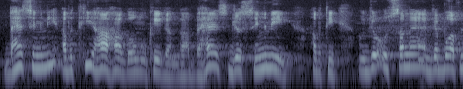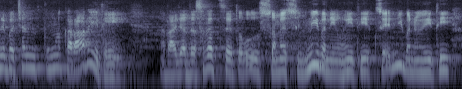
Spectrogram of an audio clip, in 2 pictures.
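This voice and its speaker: A man teaching a class lesson, reading lines of a poem and then explaining each word in simple terms. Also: fairly high pitch. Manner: reads a verse, then paraphrases it slowly in simple words. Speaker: Hindi teacher. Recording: dull lo-fi recording.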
